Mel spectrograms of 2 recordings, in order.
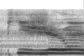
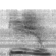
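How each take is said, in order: First: The E is sounded as a short schwa. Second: The E is silent, going straight to on. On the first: The speaker calls it wrong. "qui ne se lit pas pigeon" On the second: The speaker calls it right. "mais bien directement pigeon"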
